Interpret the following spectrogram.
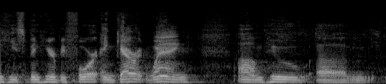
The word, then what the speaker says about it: Garrett Wang: And Garrett Wang, who it's actually pronounced Garrett Wang, started in theater while majoring in Asian studies at UCLA.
